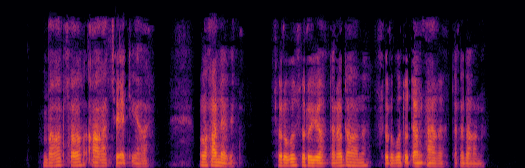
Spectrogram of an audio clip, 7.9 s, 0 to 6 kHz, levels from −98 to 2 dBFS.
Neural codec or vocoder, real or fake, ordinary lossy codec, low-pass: codec, 16 kHz, 8 kbps, FreqCodec, smaller model; fake; AAC, 24 kbps; 5.4 kHz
